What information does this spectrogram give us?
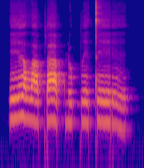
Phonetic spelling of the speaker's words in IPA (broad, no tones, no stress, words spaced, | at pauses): e lˠapɾapɳupe t̪eɾɪ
